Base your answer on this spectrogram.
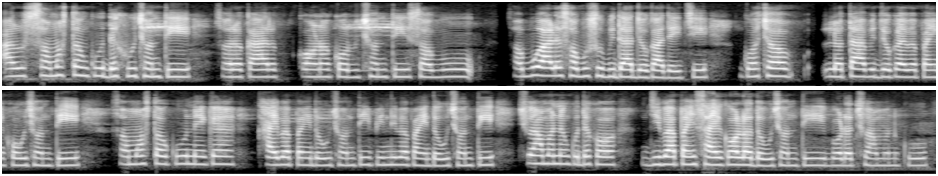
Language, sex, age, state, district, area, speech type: Odia, female, 18-30, Odisha, Kalahandi, rural, spontaneous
